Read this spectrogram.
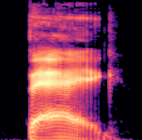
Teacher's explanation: do you need a bag or even just bag with a rising tone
